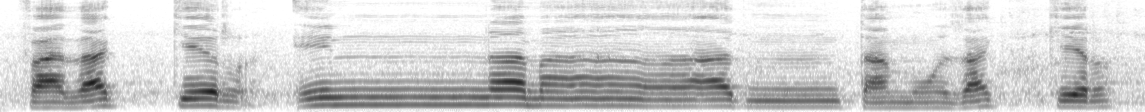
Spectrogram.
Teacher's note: نون ساکن کے بعد حروف اخفا کے 15 حرفوں میں سے یہاں پہ تا آیات، ان کو ہم اخفا کے ساتھ پڑھیں گے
